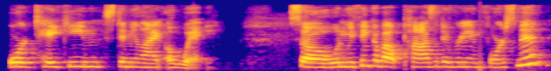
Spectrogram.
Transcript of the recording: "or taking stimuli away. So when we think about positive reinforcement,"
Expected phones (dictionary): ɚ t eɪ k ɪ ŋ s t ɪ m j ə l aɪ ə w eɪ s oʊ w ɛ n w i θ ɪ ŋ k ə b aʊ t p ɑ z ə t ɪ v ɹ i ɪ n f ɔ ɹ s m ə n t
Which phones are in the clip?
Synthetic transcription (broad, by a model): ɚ t eɪ k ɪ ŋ s t ɪ m j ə l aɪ ə w eɪ s oʊ w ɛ n w i θ ɪ ŋ k ə b aʊ t p ɑ z ə t ɪ v ɹ i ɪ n f ɔ ɹ s m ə n t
